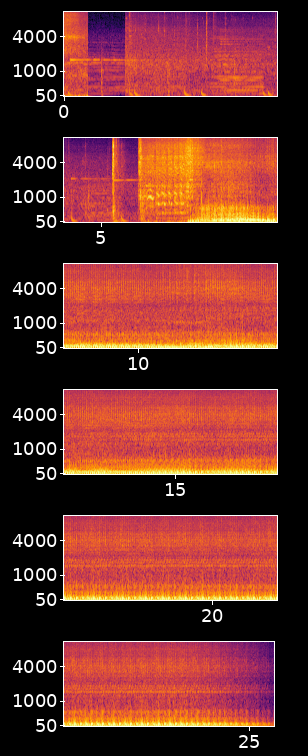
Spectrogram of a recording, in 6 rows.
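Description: A car with an M20 engine starts up after some brief clatter and then runs loudly with a steady, close engine rumble for about twenty seconds before the sound tails off.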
